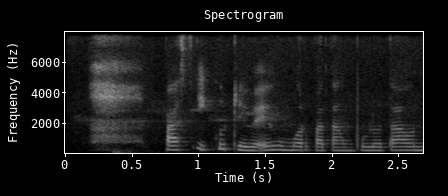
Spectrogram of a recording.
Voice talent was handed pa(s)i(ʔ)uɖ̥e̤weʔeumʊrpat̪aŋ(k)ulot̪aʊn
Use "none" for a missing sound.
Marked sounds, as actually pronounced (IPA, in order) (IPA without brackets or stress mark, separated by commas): s, k, p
